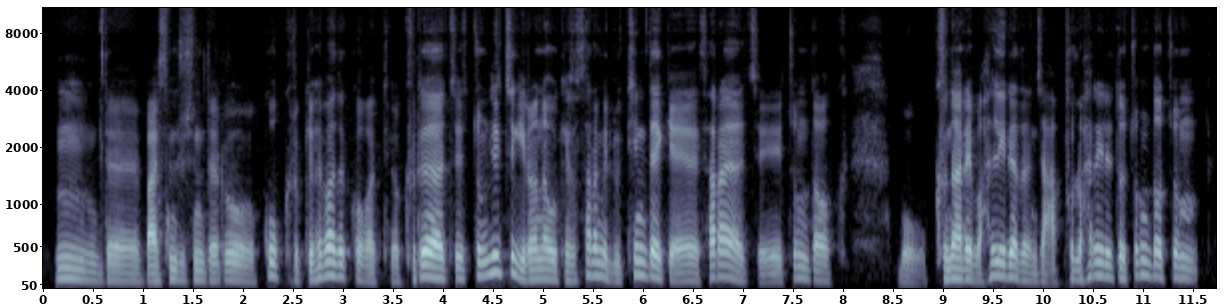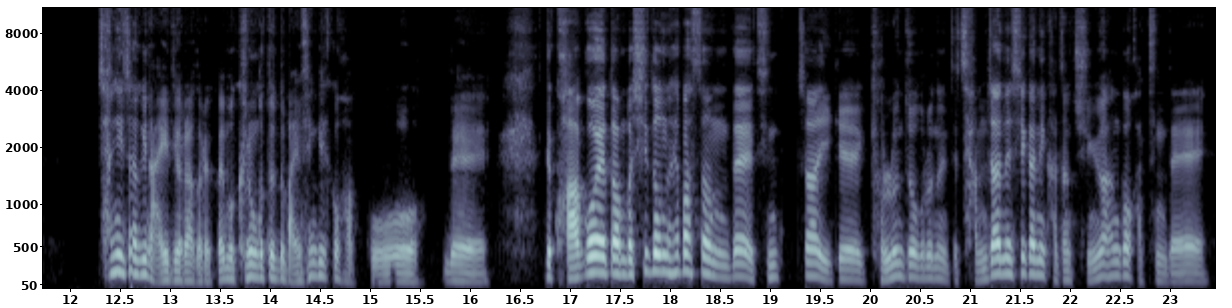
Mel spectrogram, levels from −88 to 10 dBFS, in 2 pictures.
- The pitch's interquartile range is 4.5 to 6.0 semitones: No, wide, 7.4 semitones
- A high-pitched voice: No, low, 125 Hz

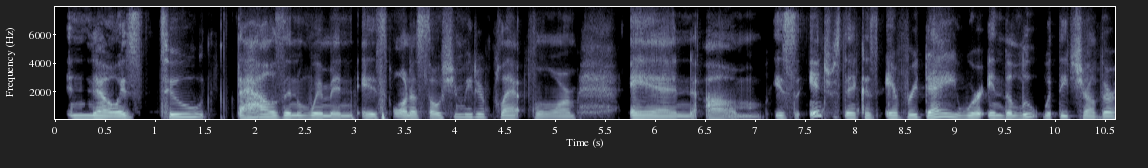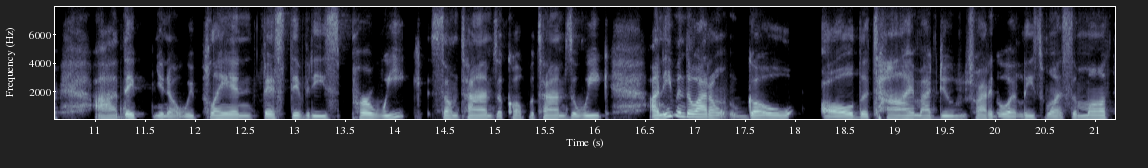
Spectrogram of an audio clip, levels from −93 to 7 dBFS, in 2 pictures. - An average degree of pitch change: No, narrow, 2.0 semitones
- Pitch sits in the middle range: Yes, medium, 150 Hz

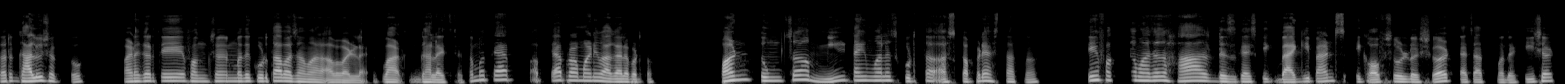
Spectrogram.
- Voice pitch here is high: No, medium, 145 Hz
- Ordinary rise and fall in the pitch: No, wide, 5.9 semitones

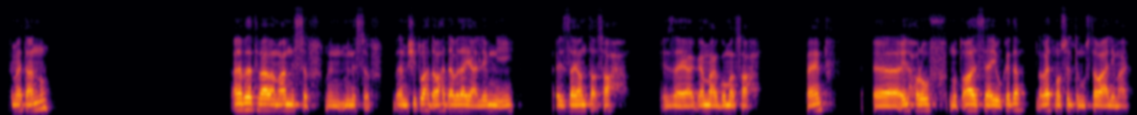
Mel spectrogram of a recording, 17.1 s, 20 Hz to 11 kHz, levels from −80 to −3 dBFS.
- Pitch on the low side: Yes, low, 120 Hz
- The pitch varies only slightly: Yes, narrow, 1.9 semitones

